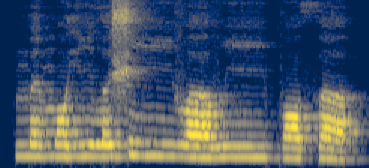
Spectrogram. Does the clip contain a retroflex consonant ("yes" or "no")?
no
